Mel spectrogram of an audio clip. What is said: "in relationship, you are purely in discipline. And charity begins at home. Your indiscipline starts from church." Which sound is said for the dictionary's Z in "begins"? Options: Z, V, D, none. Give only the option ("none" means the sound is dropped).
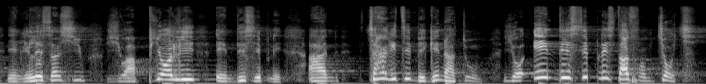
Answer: none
